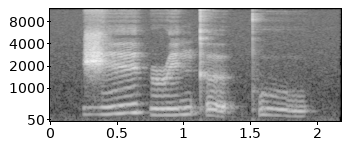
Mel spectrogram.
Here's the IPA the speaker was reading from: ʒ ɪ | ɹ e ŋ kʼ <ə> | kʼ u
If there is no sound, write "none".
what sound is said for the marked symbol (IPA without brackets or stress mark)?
ə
